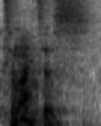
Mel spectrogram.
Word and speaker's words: tinnitus: But it's like tinnitus. Tinnitus. Yeah, tinnitus. Tinnitus. Like a I've loud heard whine. both pronunciations Yeah.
